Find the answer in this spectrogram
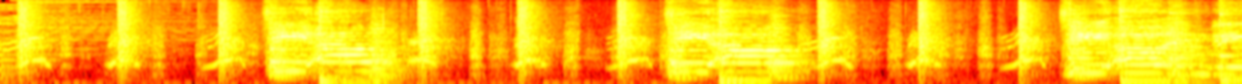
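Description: Puppy barks and yips over a sparse instrumental break in a children's nursery-rhyme song; the full backing with bass comes back in near the end.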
